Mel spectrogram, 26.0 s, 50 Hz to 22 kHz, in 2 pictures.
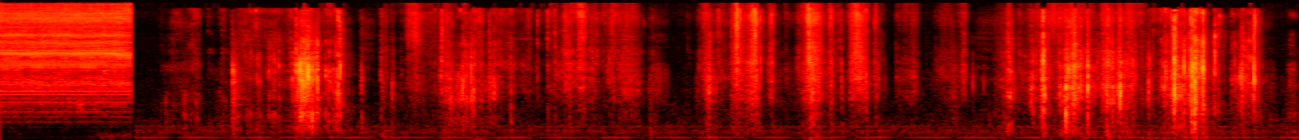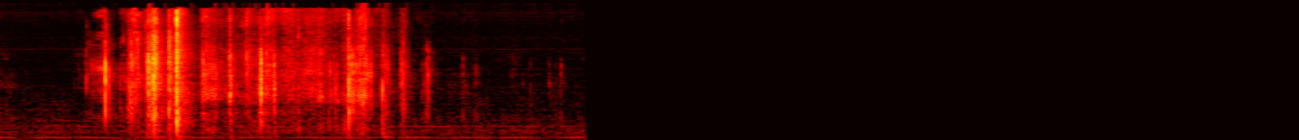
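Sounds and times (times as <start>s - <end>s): crinkling and rustling: 1.6s - 13.1s, 13.8s - 18.8s.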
